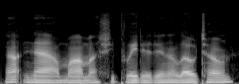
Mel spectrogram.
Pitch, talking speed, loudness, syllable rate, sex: 95 Hz, 225 wpm, -18 LUFS, 4.9 syllables/s, male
